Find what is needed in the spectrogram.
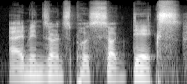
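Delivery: ordinary delivery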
